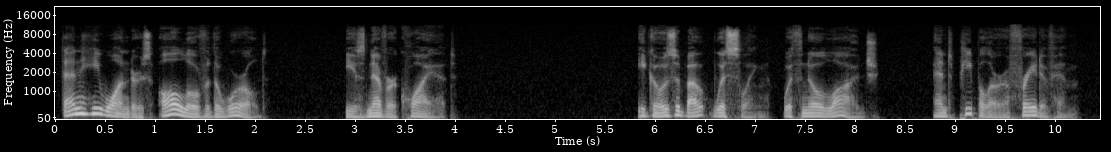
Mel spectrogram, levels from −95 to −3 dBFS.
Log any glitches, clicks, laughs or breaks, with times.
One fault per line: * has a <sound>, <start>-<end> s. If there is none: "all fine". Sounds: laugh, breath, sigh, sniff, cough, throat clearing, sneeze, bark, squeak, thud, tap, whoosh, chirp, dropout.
all fine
